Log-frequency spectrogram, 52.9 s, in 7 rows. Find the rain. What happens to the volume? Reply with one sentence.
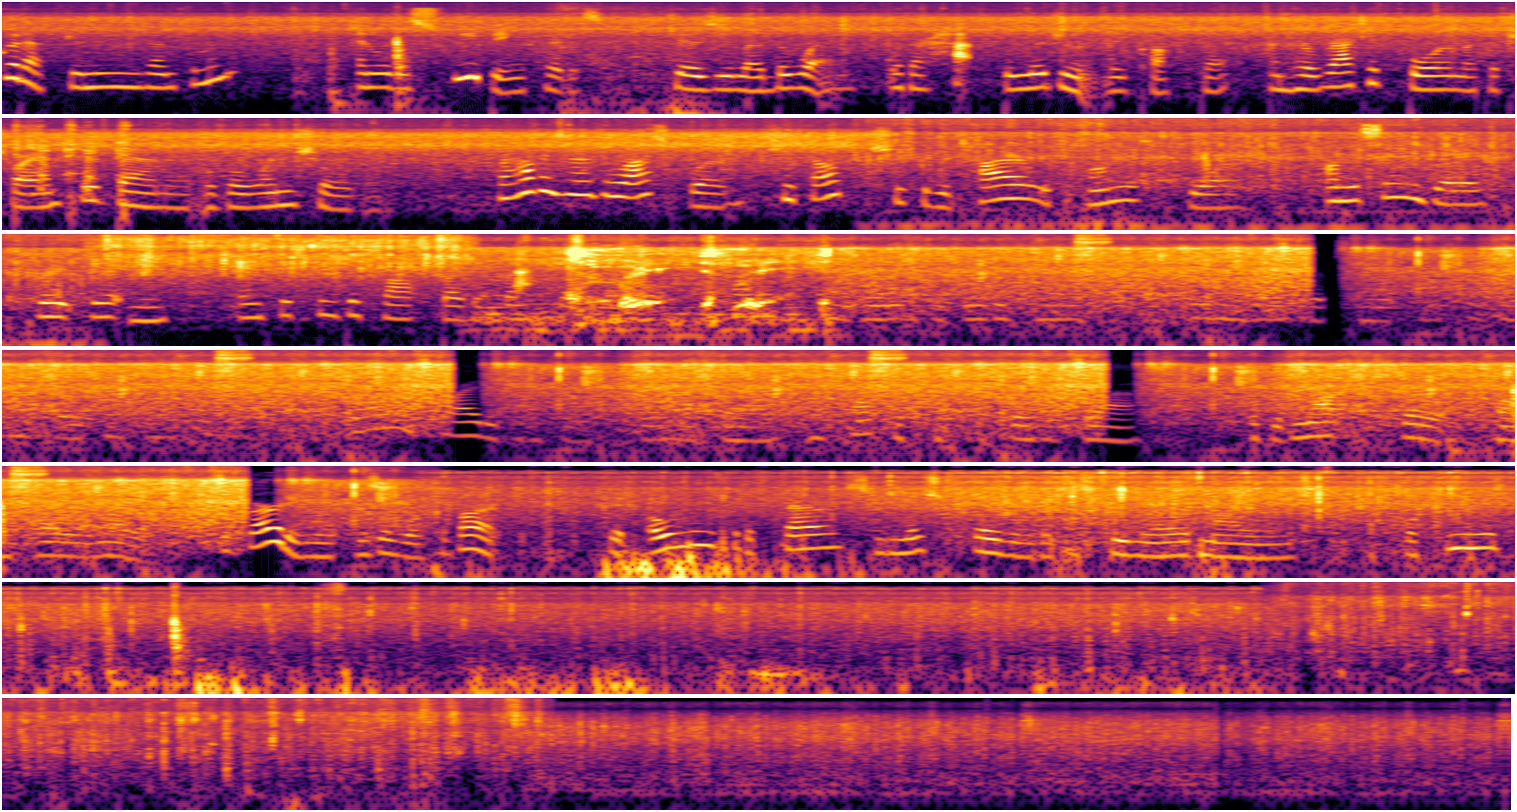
The volume of the rain goes up, then down.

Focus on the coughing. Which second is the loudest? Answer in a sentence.
The volume of the coughing peaks at 18 seconds.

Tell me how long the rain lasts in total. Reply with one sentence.
The rain can be heard for 53 seconds in total.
